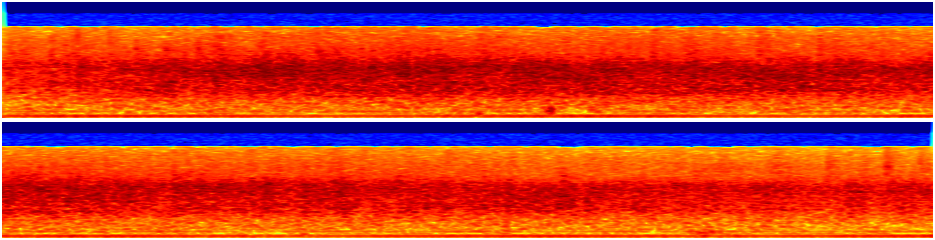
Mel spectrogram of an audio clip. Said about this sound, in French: Gloire au Seigneur. Et ça vaut la peine de l'acclamer.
